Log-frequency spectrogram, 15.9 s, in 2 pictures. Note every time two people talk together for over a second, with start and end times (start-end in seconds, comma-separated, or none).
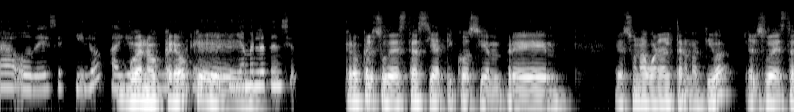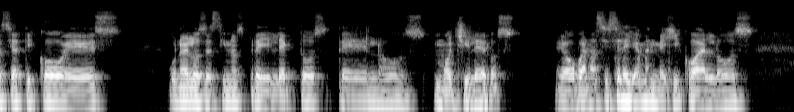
1.1-2.5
